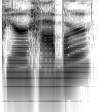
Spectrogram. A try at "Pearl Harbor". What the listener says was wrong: Sounded like you were trying to say pure bar. Pearl Yes, that RL combination can be quite difficult for a lot of Brazilians and Portuguese speakers.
